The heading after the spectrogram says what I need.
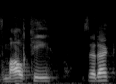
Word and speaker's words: Melchizedek: Yeah, Adonizedek, if you want to say it like people say Melchizedek instead of Malki-Zedek.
